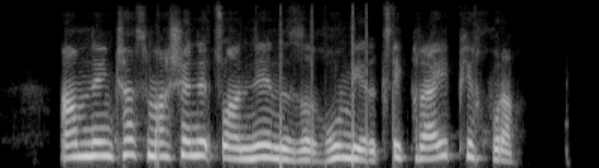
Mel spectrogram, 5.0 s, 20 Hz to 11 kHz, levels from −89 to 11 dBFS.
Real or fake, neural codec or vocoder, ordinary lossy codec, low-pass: real; none; Opus, 16 kbps; 9.9 kHz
